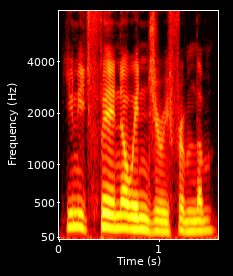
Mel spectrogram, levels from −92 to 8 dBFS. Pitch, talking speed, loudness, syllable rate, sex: 150 Hz, 265 wpm, -15 LUFS, 6.0 syllables/s, male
